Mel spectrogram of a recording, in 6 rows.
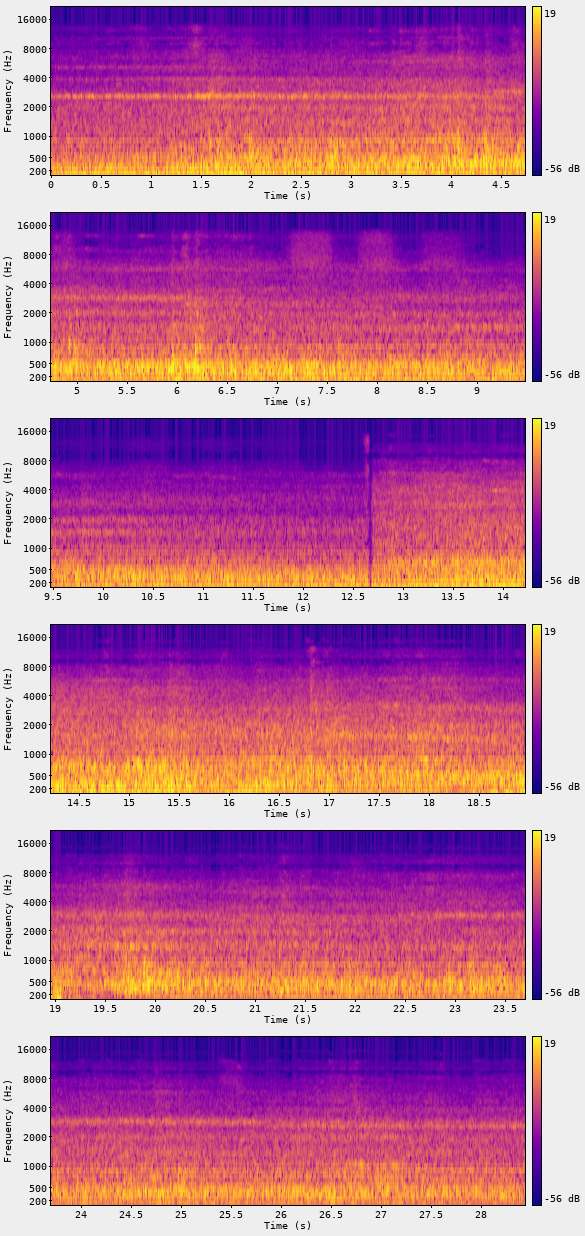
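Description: New York City subway trains, R142/R142A cars, rumbling over the rails with a thin motor and wheel whine. One train pulls out of the station. After a cut about halfway through, another comes in from the tunnel and runs in along the platform with squealing wheels.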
